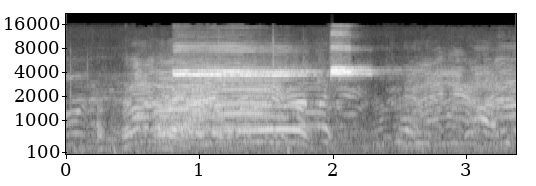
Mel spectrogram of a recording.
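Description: A referee's whistle blows shrilly twice.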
